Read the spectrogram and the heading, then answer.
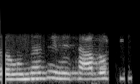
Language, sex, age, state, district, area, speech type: Sindhi, female, 30-45, Maharashtra, Thane, urban, conversation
